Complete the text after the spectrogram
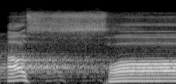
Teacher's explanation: জিহ্বার আগা সামনের নিচের 2 দাঁতের আগার সাথে লাগাইয়া আস-সদ উচ্চারিত হয়। সদ পড়তে লম্বা টান ভুলবো না, অল্প টান হবে না।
